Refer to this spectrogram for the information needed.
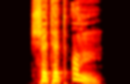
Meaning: inflection of umschütten: 1. second-person plural present 2. second-person plural subjunctive I 3. third-person singular present 4. plural imperative
- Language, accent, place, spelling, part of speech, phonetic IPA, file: German, Germany, Berlin, schüttet um, verb, [ˌʃʏtət ˈʊm], De-schüttet um.ogg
